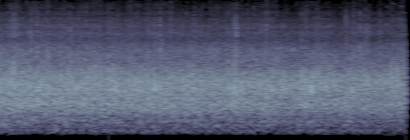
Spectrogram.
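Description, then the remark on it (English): A large crowd claps steadily for a few seconds, a round of applause for God for the lives impacted that week, a dense, even wash of many hands applauding together with no pauses and no voices rising above it. “Can we give God a round of applause for the lives that were impacted this week?”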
